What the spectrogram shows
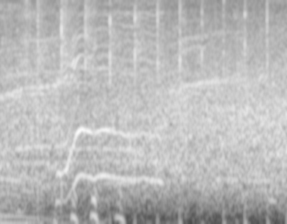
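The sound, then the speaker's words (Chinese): A canned applause sound effect on a show, played as praise for Taiwan's Council of Agriculture: a steady wash of many hands clapping, fairly loud, with a rising whistle-like whoop and a brief cheer near the start, continuing evenly to the end. “不会带完， 又 要再拍手一次了”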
